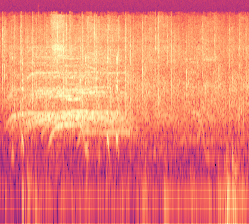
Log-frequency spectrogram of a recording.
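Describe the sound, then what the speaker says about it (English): An audience at an adult school LVN graduation ceremony applauds a retiring instructor, with broad, fairly loud clapping that swells, then fades after about three seconds into room noise, a few thumps and scattered voices. "Let's give her a round of applause."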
